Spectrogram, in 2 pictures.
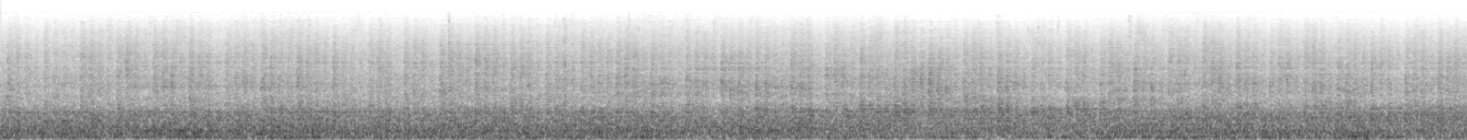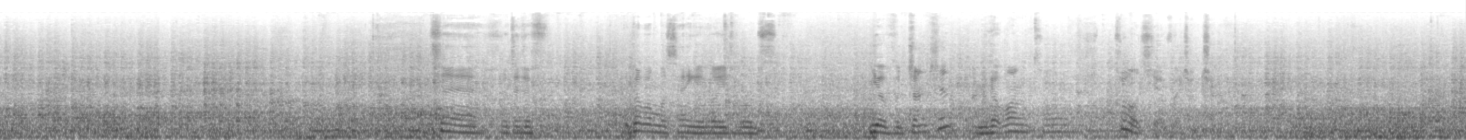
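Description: A train rumbles steadily along the tracks, heard from inside a carriage.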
